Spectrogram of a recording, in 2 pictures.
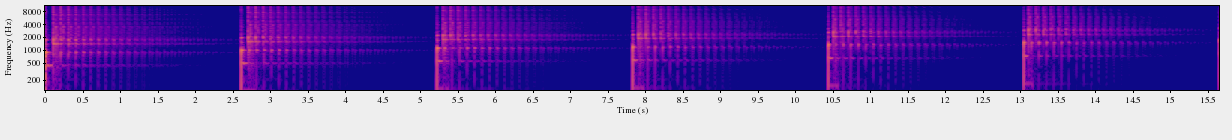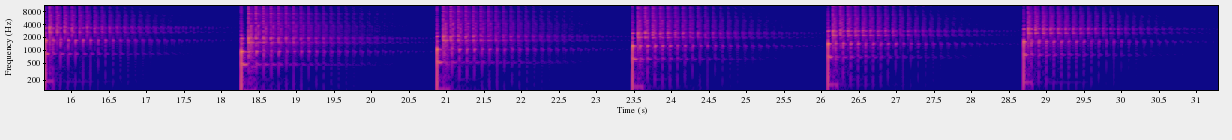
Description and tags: microphone + VST plugins
effect, fx, sfx, sound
